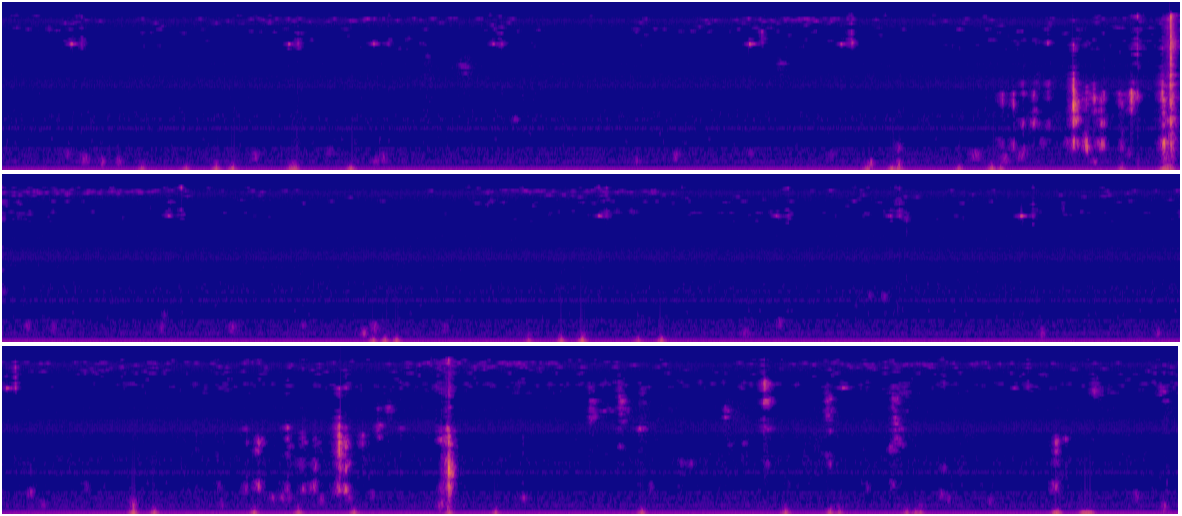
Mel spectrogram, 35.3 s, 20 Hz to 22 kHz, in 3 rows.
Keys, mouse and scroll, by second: 0.8 click, 3.0 click, 3.8 click, 5.0 click, 7.6 click, 8.5 click, 10.3-11.3 typing, 11.7 Return, 13.5 click, 17.8 click, 19.6 click, 20.7 click, 22.0 click, 23.7 click, 26.1-27.3 typing, 28.0 Return, 32.0-33.2 drag, 33.8 click.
